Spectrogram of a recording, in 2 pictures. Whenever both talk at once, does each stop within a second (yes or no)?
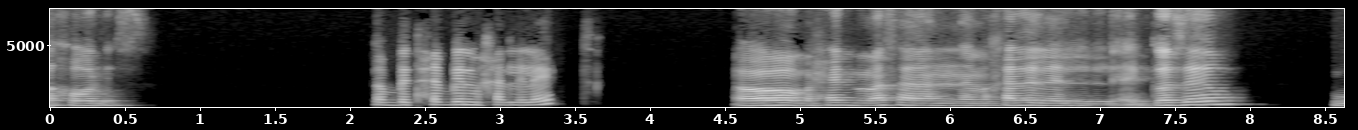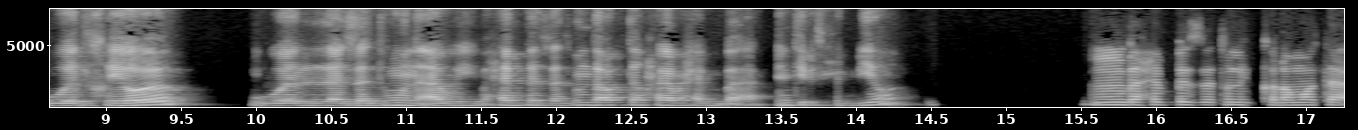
yes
